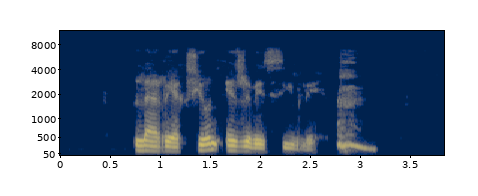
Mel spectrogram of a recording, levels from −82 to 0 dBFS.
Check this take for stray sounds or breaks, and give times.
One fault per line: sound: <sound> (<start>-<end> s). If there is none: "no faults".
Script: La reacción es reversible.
sound: throat clearing (2.8-3.2 s)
